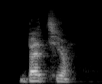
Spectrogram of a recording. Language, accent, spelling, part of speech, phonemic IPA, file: French, Canada, battions, verb, /ba.tjɔ̃/, LL-Q150 (fra)-battions.wav
- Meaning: inflection of battre: 1. first-person plural imperfect indicative 2. first-person plural present subjunctive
